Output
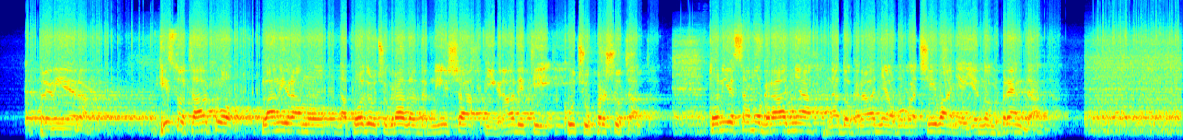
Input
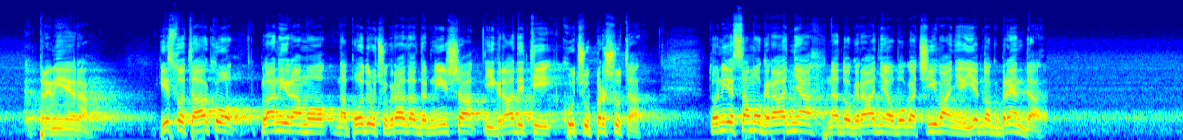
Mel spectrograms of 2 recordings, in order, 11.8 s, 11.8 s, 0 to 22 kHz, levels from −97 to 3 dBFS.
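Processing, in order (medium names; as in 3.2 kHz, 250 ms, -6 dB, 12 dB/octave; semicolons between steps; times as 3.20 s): recorder AGC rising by 33 dB/s; gate with hold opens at -24 dBFS; comb 5.6 ms, depth 95%; FDN reverb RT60 0.3 s, low-frequency decay 1.1×, high-frequency decay 1×, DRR 14 dB; in parallel at -8.5 dB: integer overflow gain 20 dB; on the sum: Bessel high-pass 220 Hz, order 2; peaking EQ 8.2 kHz +14.5 dB 0.97 oct; delay 211 ms -13.5 dB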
